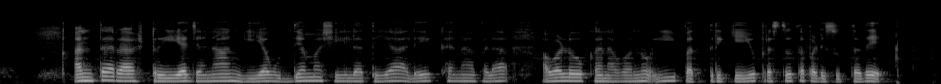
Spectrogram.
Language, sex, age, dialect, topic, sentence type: Kannada, female, 31-35, Coastal/Dakshin, banking, statement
